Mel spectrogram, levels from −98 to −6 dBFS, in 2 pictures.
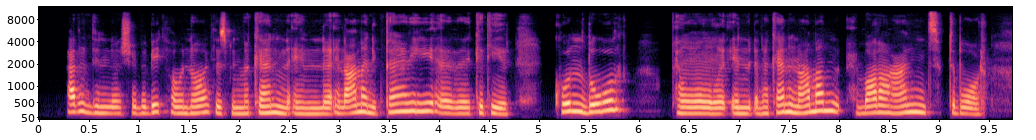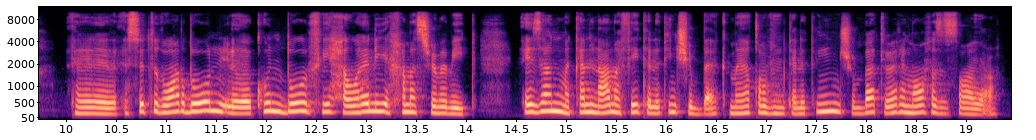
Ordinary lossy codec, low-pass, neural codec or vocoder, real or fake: none; 9.9 kHz; autoencoder, 22.05 kHz, a latent of 192 numbers a frame, VITS, trained on one speaker; fake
